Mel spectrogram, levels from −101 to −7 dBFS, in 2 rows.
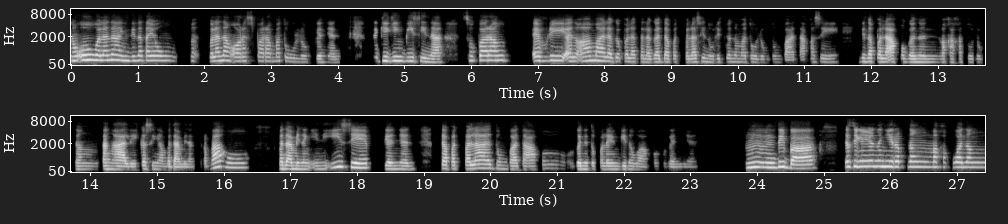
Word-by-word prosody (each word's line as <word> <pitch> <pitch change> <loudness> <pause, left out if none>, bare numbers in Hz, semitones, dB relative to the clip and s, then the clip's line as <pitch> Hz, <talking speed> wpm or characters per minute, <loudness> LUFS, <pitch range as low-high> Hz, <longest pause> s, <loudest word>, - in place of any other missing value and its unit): oo, 270 +3 +4
wala 290 -1 +5
na, 305 0 +4
hindi 265 -2 0
na 275 0 -2
tayong 270 -2 -1 0.2
ma - - -10 0.2
wala 245 +2 +2
ng 270 0 +1
oras 240 +1 -3
para 240 -1 -5
matulog, 205 -6 -11
ganiyan. 180 -2 -8 0.6
Nagiging 250 +1 0
busy 230 -3 -4
na, 180 -1 0 0.2
so 265 -1 -10
parang 280 0 +2 0.4
every 260 +1 0
ano, 235 -1 0
"Ah, 255 +2 +1
mahalaga 240 -4 +1
pala 210 -1 -5
talaga, 195 -1 -5
dapat 190 -1 -5
pala 180 +1 -4
sinulit 190 -2 -10
ko 200 - -8
nang 195 -1 -13
matulog 180 -2 -13
no'ng 180 0 -23
bata, 160 +1 -9
kasi 190 -1 -14 0.3
hindi 210 - -6
na 210 0 0
pala 200 -2 +3
ako 195 - -38
ganon 185 -1 -5
makakatulog 180 0 -12
ng 175 -1 -10
tanghali 175 -2 +2
kasi 195 -1 -5
nga 170 - -9
madami 160 -1 -1
ng 155 - -23
trabaho, 265 - 0 0.4
madami 190 -2 +3
ng 180 -1 -5
iniisip." 260 - +2 0.2
ganiyan. 185 -1 -2 0.4
Dapat 205 -1 0
pala 230 +3 +5
no'ng 210 -3 -12
bata 175 -1 -2
ako, 220 0 -20 0.2
ganito 185 0 -1
pala 180 0 -7
'yong 180 - -8
ginawa 170 -3 -8
ko, 180 0 -26
ganiyan. 160 -1 -17 0.7
Mm, 280 -1 +4
'di 310 - +8
ba? 225 0 +7 0.5
Kasi 320 +1 +4
ngayon 330 +1 +4
ang 330 -1 +4
hirap 315 -1 +3
ng 310 0 0
makakuha 290 -1 0
ng 285 0 +1
210 Hz, 155 wpm, -20 LUFS, 180-265 Hz, 0.7 s, di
